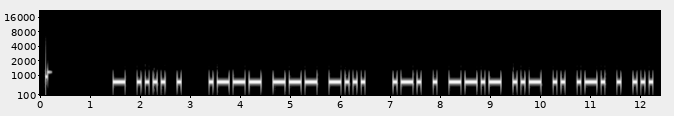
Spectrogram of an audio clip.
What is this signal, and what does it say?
Morse code, heard as a keyed tone, about 15 wpm, 700 Hz. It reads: THE JOB REQUIRES
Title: Pangram Challenge v2 - 15wpm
